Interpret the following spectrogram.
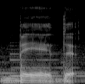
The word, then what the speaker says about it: bathe: तो स्टार्ट करते हैं हम अपने पहले लफ्ज़ से जो कि है बैद, BATHE, बैद।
